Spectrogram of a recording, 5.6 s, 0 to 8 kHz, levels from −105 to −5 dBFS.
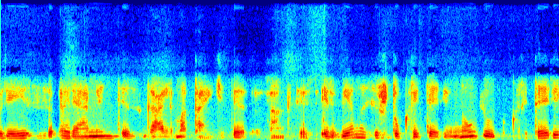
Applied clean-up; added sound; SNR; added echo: none; none; none; none.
